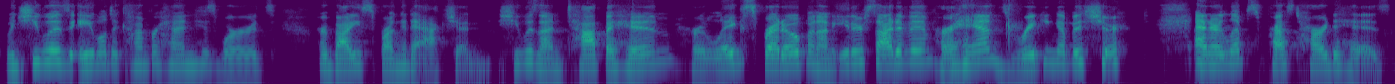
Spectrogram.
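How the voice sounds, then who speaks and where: A woman's voice: fairly high pitch, brisk, pushed and bright, dry recording. A woman hosting a live podcast, reading steamy fan fiction aloud and breaking into giggles. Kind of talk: live comedic reading and banter.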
